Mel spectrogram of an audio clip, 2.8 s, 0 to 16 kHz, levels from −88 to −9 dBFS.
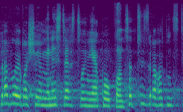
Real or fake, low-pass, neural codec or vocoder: fake; 14.4 kHz; codec, 44.1 kHz, 2.6 kbps, SNAC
